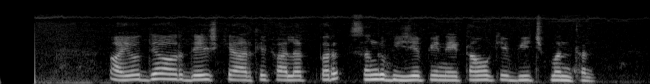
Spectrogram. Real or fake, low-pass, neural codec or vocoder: real; 10.8 kHz; none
